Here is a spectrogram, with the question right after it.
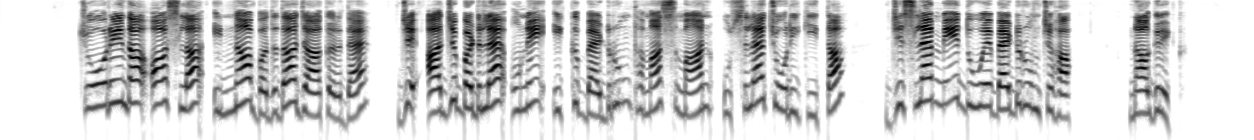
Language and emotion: Dogri, disgusted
